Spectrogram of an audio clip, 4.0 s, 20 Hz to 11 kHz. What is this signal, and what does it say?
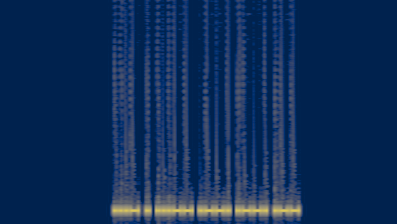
Morse code, heard as a keyed tone, about 44 wpm, 700 Hz. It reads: VE3PPW
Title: DXCC-100 Call Signs - 6 Characters - 45wpm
